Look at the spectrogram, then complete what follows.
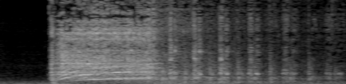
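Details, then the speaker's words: Miller Trailblazer welder engine, sat outdoors seven years, spark confirmed: high quick whirring starter spin turning over freely without firing; cranks without starting. "By virtue of putting my finger in the hole and cranking it, I discovered this side also has no compression."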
